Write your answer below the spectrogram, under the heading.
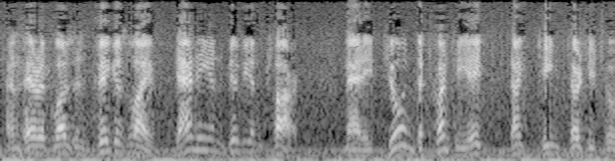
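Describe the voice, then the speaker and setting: High-pitched, needling cop. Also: male voice, sing-song, normal speed, bright, forceful tone, heavily acted. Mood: self-assured. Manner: teasing, chuckling banter. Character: jovial, needling, shrewd male police detective. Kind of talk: 1940s radio comedy acting. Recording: muffled, noisy 1940 radio broadcast.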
